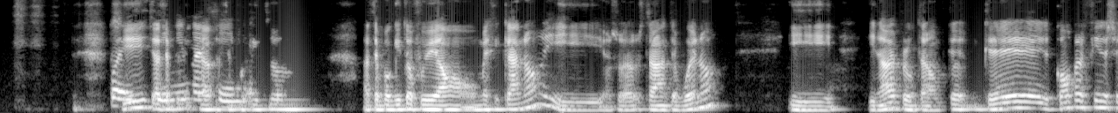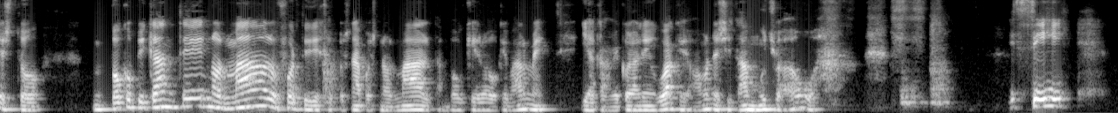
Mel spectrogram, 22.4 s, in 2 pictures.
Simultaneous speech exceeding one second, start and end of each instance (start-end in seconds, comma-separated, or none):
1.1-2.6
